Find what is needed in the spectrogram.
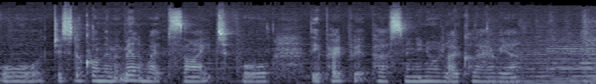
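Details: Adult speaker; Typical adult speech.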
